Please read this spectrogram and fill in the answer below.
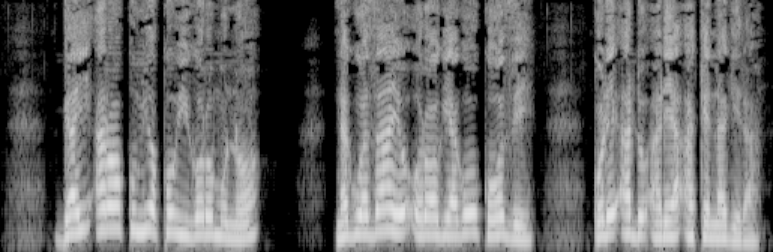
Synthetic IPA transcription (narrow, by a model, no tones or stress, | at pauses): ɡaiʔaɾɔkumiɔkowiːɣoɾomonɔ | naɣwɔðajoʔoɾɔɣeaɣokoːðe | koɾeʔadoʔaɾeaʔakɛnaɣeɾa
